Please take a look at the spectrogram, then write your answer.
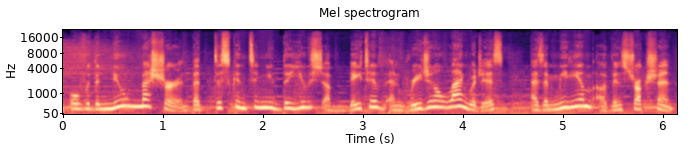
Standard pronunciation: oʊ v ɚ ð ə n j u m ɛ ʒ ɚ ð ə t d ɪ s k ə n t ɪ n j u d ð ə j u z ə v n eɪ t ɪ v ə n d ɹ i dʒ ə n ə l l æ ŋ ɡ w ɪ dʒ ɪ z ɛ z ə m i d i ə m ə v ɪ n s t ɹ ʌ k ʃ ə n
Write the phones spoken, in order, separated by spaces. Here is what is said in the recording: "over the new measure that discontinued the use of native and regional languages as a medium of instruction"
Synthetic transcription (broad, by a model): oʊ v ɚ ð ə n j u m ɛ ʃ ɚ ð ə t d ɪ s k ə n t ɪ n j u d ð ə j u z ə v n eɪ t ɪ v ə n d ɹ i dʒ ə n l l æ ŋ ɡ w ɪ dʒ ɪ z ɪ z ə m i d i ə m ə v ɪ n s t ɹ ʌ k ʃ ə n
